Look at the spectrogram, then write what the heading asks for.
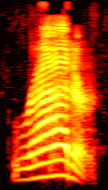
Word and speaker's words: Ratter: So Henry says how you pronounce his last name is it rhymes with ladder. So it's Henry Ratter. We've been saying it wrong the whole time.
